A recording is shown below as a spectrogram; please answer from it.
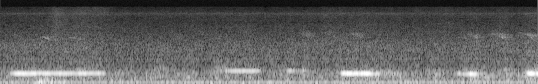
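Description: Baby macaques giving thin, high coo calls: one long coo at the start, then several shorter ones.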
